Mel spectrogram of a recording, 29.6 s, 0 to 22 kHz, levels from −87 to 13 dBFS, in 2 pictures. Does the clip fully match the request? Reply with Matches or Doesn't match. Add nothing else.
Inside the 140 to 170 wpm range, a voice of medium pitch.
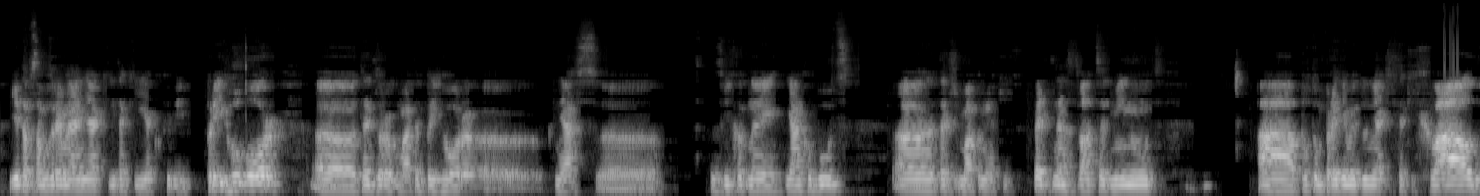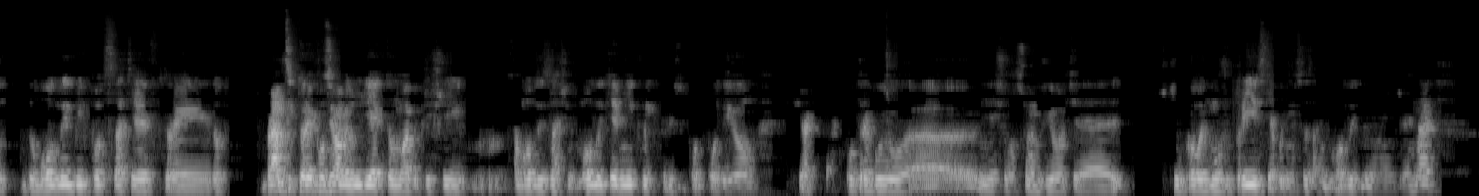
Doesn't match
